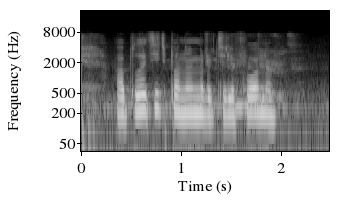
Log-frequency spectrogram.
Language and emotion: Russian, neutral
